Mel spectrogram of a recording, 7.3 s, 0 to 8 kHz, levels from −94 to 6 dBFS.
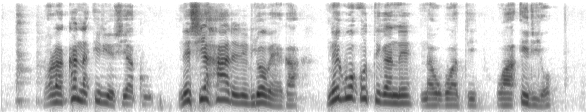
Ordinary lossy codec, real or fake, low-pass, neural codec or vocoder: none; fake; 7.2 kHz; vocoder, 24 kHz, 100 mel bands, Vocos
